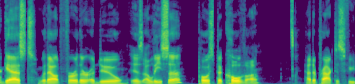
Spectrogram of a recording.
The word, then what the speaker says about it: Alisa Pospekhova: So, our guest, without further ado, is Alisa Pospekhova. Had to practice a few times to get to pronounce her last name correctly.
